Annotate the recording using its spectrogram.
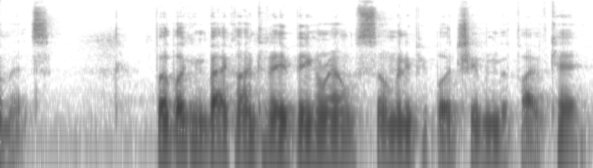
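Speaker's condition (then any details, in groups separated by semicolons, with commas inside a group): Cerebral palsy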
